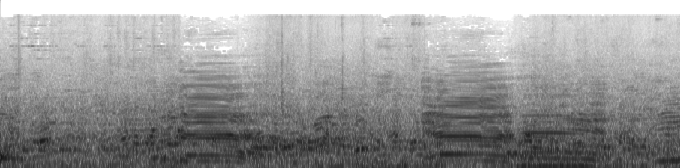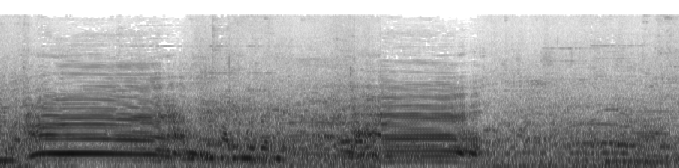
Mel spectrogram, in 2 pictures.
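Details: Several bulls at El Tiangue livestock market, Nueva Guadalupe, El Salvador, lowing in turn: four or five strong, harmonic moos spaced a few seconds apart, each swelling then falling, with market bustle underneath.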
